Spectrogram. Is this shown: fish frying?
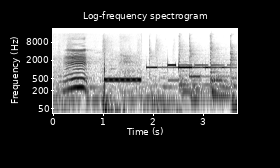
no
